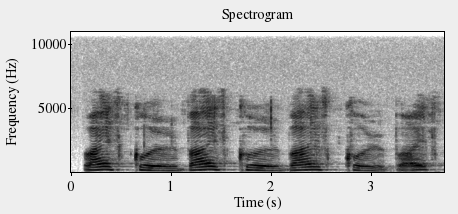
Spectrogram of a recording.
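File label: "bicycle", spoken word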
